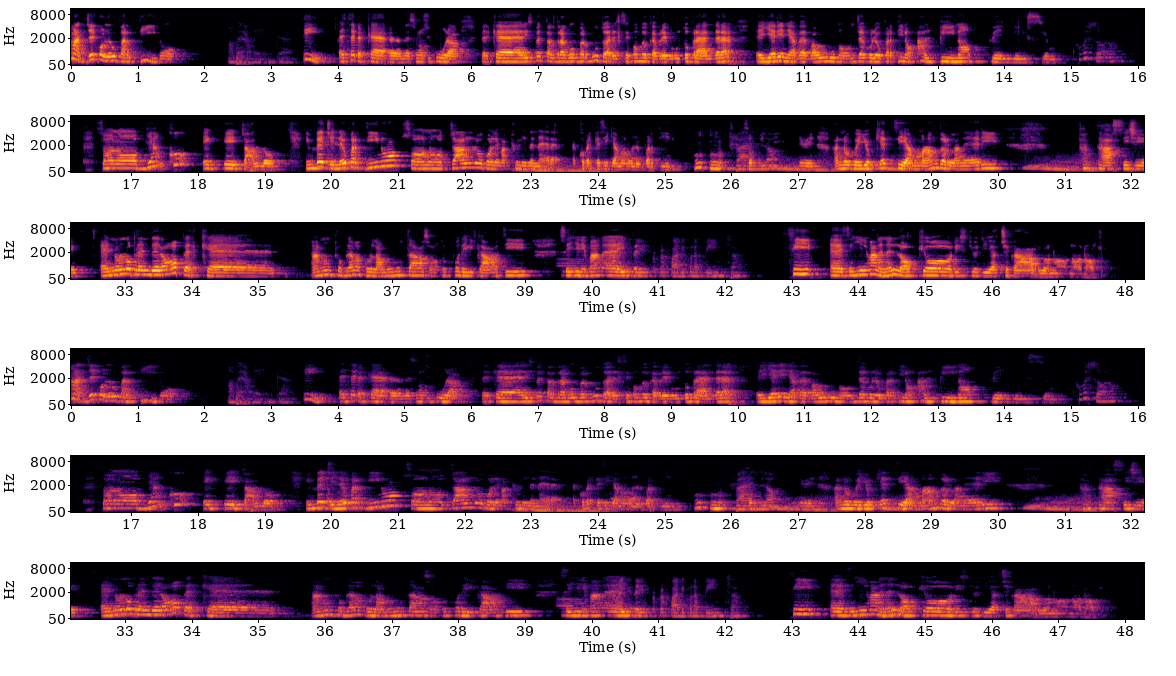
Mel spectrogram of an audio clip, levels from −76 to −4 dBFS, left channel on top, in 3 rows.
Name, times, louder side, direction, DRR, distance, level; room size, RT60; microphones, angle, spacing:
voice 1, 0.0-1.6 3.5-10.0 10.3-13.5 13.8-14.8 16.3-23.4 23.7-25.2 25.4-25.9 26.3-26.4 27.0-30.7 31.2-32.3 32.6-35.4 35.8-40.6 43.0-47.7, left 5 dB, 80° left, 0.3 m, -26 dB
voice 2, 2.4-3.3 6.9-7.0 9.8-10.0 15.1-15.7 19.9-20.5 24.1-24.7 26.1-26.7 39.5-42.2 44.0-44.1, right 1 dB, 15° right, 0.3 m, -40 dB
sound 1, 22.7-24.1 26.4-27.5 27.9-28.6 30.4-31.5, left 1 dB, ahead, 1.2 m, -39 dB
4.4 x 3.3 x 3.3 m
head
